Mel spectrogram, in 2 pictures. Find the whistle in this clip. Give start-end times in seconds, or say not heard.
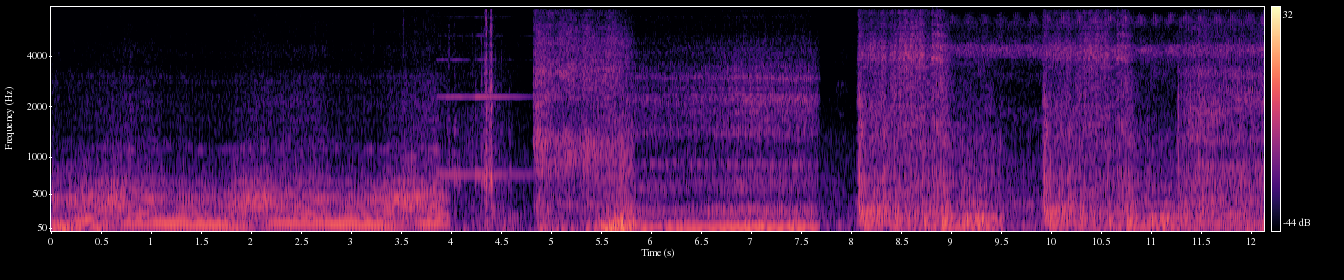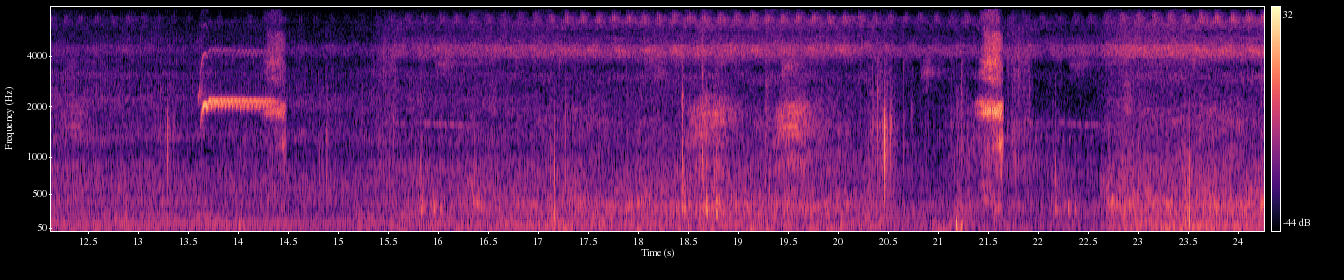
13.6-14.4.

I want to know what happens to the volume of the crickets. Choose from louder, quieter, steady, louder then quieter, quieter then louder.
louder.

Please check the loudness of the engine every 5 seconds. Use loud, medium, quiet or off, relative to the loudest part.
loud, loud, loud, medium, medium.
